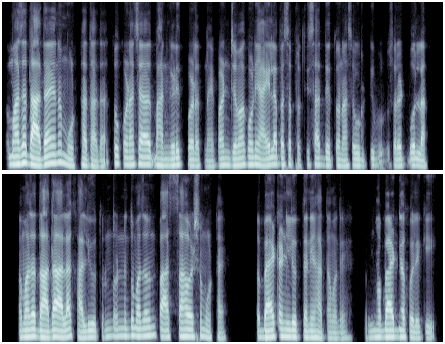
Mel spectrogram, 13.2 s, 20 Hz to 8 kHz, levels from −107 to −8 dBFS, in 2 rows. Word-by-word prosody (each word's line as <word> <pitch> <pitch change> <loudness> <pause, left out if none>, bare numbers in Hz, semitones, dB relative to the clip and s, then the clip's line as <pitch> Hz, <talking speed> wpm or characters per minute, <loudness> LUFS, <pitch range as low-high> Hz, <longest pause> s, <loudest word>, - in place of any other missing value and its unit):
माझा 135 +4 +5
दादा 120 -1 +6
आहे 150 +2 +4
ना, 165 - +1
मोठा 115 -5 -2
दादा, 100 +1 -3
तो 145 - +1
कोणाच्या 125 +1 +1
भानगडीत 115 +1 0
पडत 105 -1 -1
नाही, 95 0 -8
पण 115 +1 -1
जेव्हा 115 +2 +1
कोणी 125 0 0
आईला 115 +3 +1
तसा 120 +2 -2
प्रतिसाद 115 +2 -6
देतो 110 -1 -4
ना, 100 - -3
असं 110 +2 -4
उलट-सुलट 110 0 -6
बोलला, 110 -3 -1
तर 115 - -15
माझा 120 +2 +5
दादा 115 0 +5
आला 120 +3 +4
खाली 105 +1 0
उतरून, 115 +3 -3
तो 130 - -2
न 135 0 -3
तो - - +1
माझ्याहून 135 +2 +1
5-6 120 +2 +1
वर्ष 125 0 +1
मोठा 110 -5 -4
आहे. 95 - -7 0.5
तर - - -2
बॅट 115 +2 +3
आणली 125 -2 +2
होती 120 -2 +2
त्यांनी 110 -1 0
हातामध्ये, 100 -2 -4 0.5
मग 115 - 0
बॅट 120 0 +4
दाखवली 110 -4 -1
की 100 -2 -8
115 Hz, 210 wpm, -23 LUFS, 110-125 Hz, 0.5 s, दादा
